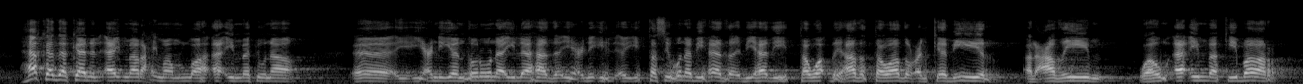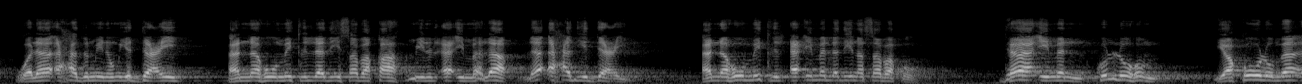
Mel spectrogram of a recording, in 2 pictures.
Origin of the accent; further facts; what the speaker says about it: Fez, Fès-Meknès, Morocco; لا أدعي يعني أن أحسن النطق بهذا الحرف، ولا أحد من بلدنا يعني يحسن النطق به، لا فاس ولا غيرها من البلاد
